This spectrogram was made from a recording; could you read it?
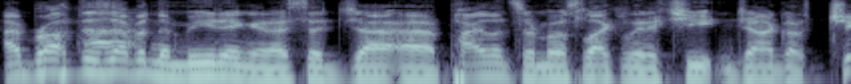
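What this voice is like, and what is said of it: Usual voice. Nothing is said of it.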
